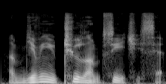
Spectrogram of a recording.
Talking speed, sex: 290 wpm, male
